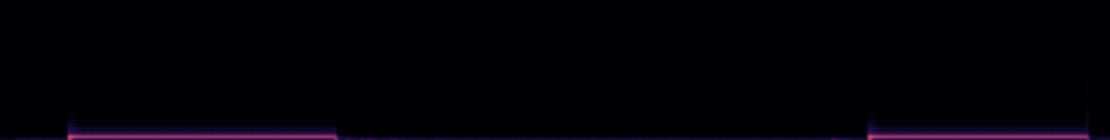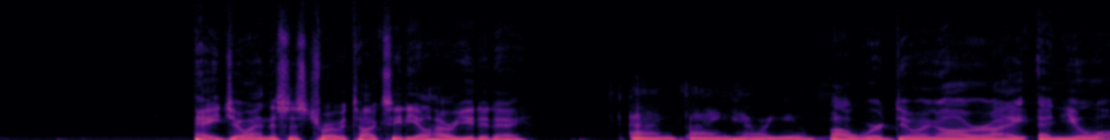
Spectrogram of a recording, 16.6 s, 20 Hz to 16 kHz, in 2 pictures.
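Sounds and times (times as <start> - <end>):
faint low hum: 0.0 - 16.6
telephone line tone beeps while a call is placed: 0.5 - 2.6, 6.5 - 8.2
speech: 10.0 - 12.4, 14.7 - 16.6.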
